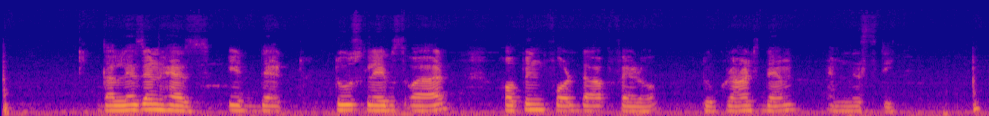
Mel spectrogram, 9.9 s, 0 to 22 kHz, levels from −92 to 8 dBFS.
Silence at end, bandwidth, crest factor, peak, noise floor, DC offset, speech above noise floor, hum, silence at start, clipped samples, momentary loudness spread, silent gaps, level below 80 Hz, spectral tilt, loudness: 0 s; 6.6 kHz; 18 dB; -8 dBFS; -47 dBFS; under 0.1%; 22 dB; none; 0.05 s; under 0.1%; 20 LU; none; -46 dBFS; -8.5 dB/octave; -26 LUFS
